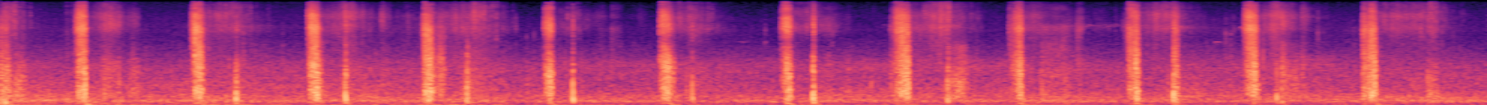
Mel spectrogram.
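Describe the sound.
Footsteps crunching in wet snow on a steep climb toward a mountain pass. Many sharp crunches fall in a steady walking rhythm, clear and fairly loud, with no talking.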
